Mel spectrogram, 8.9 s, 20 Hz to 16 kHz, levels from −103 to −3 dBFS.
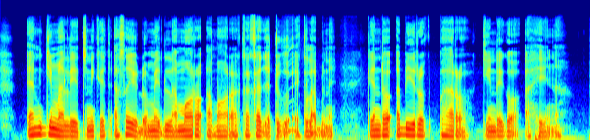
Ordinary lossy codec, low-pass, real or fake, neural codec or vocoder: none; 10.8 kHz; real; none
